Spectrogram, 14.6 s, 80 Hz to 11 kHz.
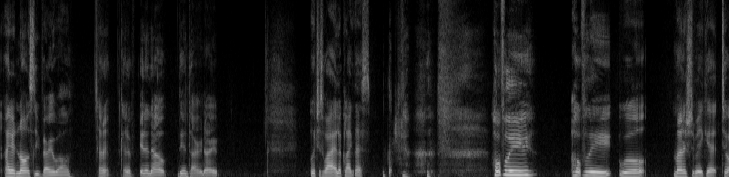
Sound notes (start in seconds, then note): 9.1 laughs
